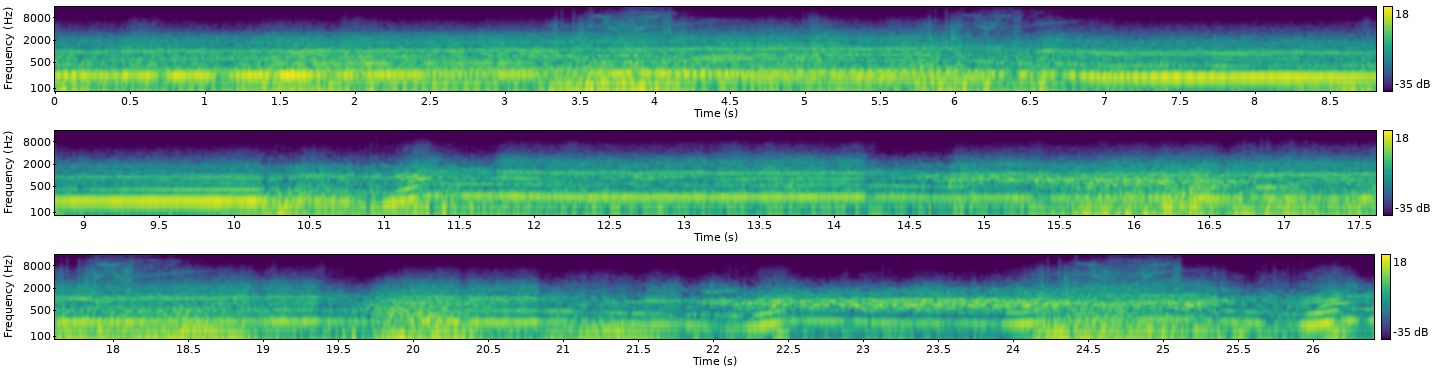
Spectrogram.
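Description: A racing car engine roars at high revs, with pitch shifting as gears change.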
